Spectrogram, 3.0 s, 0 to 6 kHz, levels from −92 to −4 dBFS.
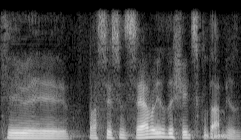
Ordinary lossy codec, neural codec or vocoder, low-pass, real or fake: none; codec, 16 kHz, 1.1 kbps, Voila-Tokenizer; 5.4 kHz; fake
